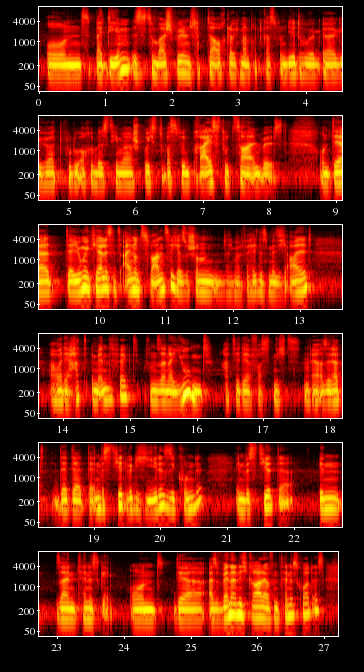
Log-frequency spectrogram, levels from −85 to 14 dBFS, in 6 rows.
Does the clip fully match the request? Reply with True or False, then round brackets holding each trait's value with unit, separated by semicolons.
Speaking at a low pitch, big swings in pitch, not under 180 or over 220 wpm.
True (125 Hz; 6.3 semitones; 190 wpm)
